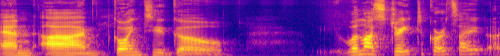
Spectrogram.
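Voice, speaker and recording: Very wide pitch swings in a Canadian accent. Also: woman. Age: 60s. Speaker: van-life vlogger. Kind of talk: casual live-stream chat. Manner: halting.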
